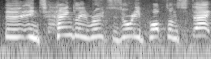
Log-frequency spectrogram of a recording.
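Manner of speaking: yelling the big play; excited shout. Real, not acted. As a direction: shout it out, thrilled. Huge play in live cast.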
